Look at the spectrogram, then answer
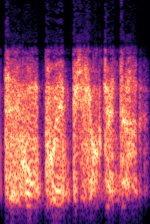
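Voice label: Korean damaged aa mood low, speech; War Thunder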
